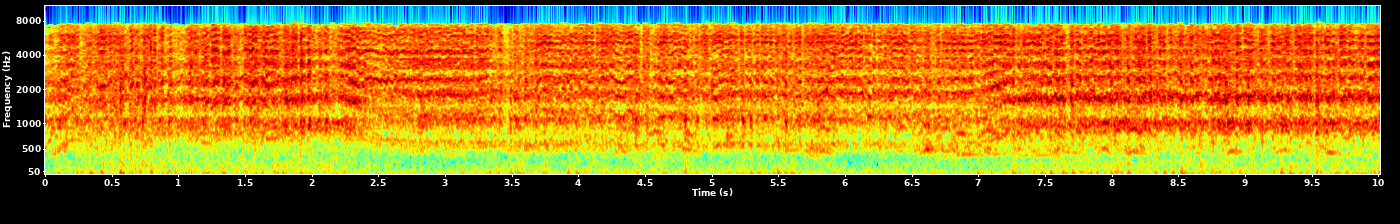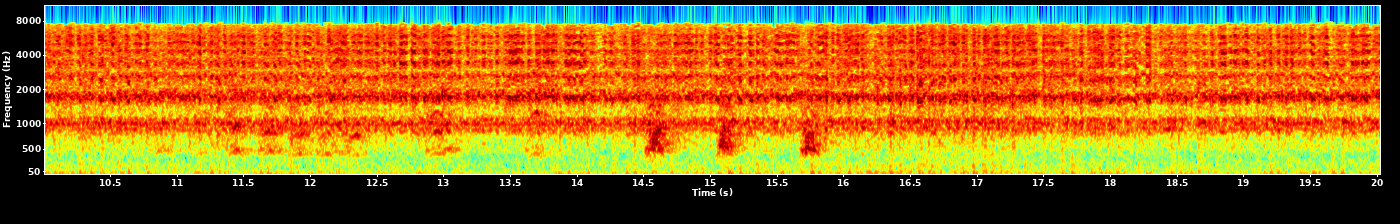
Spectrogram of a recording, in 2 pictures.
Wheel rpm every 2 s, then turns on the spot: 180, 180, 160, 190, 230, 240, 230, 230, 230, 230.
none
